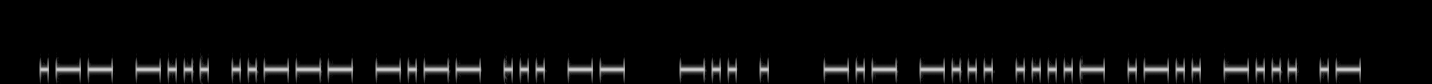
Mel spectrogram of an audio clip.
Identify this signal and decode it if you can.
Morse code, heard as a keyed tone, about 16 wpm, 700 Hz. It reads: WB2YSM DE KB4LBA
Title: USA Callsign DE Callsign 15wpm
